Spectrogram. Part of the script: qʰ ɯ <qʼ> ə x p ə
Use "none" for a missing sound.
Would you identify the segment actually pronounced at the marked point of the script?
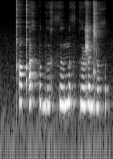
qʼ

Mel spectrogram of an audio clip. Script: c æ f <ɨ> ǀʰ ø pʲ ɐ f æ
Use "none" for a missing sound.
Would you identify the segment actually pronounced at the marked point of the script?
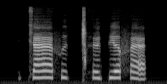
ɨ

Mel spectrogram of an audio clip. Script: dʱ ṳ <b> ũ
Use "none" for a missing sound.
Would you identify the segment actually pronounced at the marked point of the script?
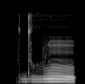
β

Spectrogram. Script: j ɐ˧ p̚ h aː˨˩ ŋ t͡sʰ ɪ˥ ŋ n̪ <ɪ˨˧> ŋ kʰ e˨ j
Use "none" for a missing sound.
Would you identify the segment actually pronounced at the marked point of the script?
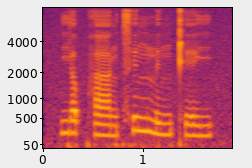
ɪ˨˧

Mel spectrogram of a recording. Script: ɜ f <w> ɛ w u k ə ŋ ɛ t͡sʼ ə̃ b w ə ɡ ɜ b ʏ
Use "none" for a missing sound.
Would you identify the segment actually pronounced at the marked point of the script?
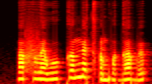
v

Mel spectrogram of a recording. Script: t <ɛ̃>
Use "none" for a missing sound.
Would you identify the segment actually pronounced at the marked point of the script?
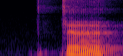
ə̃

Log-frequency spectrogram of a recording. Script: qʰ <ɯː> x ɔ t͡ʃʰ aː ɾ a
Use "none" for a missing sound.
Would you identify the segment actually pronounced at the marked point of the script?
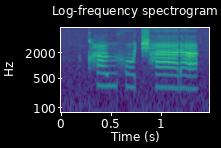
ɯː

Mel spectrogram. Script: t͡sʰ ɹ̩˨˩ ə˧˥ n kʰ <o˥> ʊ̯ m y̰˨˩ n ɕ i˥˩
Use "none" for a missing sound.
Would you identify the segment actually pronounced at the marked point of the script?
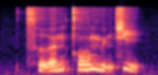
o˧˥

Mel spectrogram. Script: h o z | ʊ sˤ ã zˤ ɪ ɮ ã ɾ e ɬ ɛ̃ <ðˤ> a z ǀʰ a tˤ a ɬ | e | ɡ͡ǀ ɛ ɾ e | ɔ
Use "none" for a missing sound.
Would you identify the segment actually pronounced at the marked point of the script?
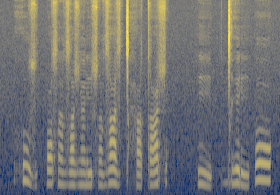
zˤ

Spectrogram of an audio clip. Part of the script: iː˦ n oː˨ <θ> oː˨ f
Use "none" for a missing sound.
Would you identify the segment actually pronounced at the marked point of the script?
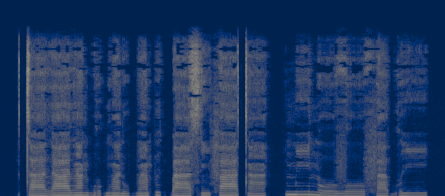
v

